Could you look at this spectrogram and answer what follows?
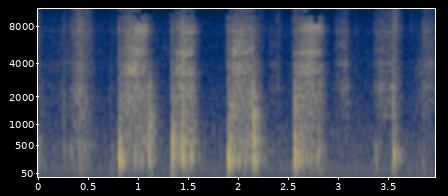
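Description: Scraping a new wood board to distress it, six rhythmic rough rasping strokes about half a second apart, close and loud with nothing else.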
